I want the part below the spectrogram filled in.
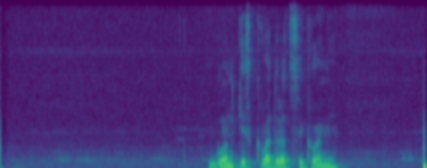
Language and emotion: Russian, neutral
